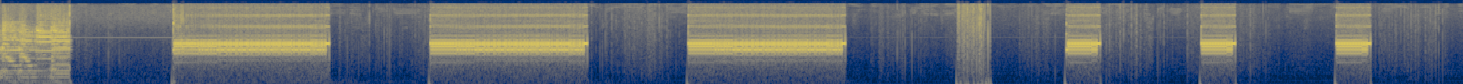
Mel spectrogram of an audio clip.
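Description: Emergency Alert System SAME digital data bursts received over AM radio: three long screeching header bursts of about a second and a half each, about a second apart, then three short end-of-message bursts in the second half. Faint radio static fills the gaps between bursts.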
